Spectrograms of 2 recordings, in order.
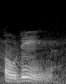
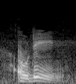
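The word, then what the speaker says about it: ὠδίν: Greek word o Odin ODI in and it's pronounced Oh Dean Oh Dean and the word sorrows in the Greek means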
